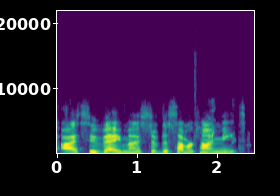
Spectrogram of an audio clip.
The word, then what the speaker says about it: sous vide: And now Deb R said I sous vide most of the summertime meats. And you must be from Georgia. That's sous vide, sister, not sous vide.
